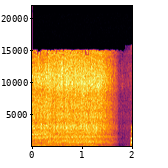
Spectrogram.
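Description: Engine-driven paddy threshing machine running steadily while rice stalks are fed in, its small engine beating rapidly under the rushing noise of the threshing drum and the grain and straw thrown out. The sound stops shortly before the end.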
